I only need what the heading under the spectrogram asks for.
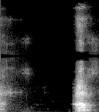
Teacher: تقولي كده اف، حطي ايدك لما مش متوقف المنديل، حطي يدك كده كفك امام فمك وقولي اف اف، هتلاقي فيه هواء كتير، هنا الفيه فيها همس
